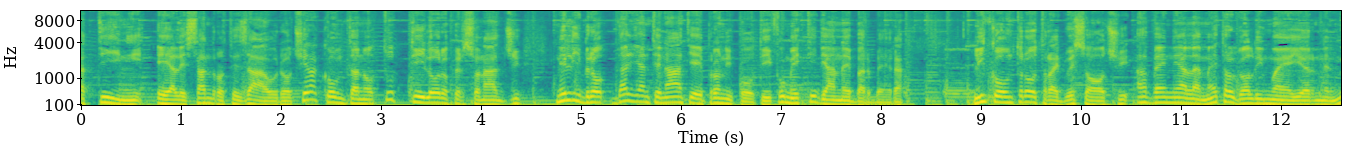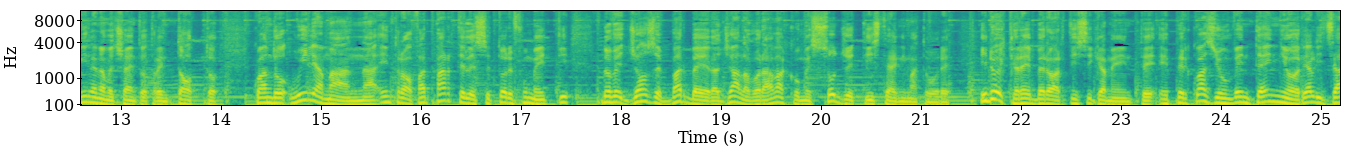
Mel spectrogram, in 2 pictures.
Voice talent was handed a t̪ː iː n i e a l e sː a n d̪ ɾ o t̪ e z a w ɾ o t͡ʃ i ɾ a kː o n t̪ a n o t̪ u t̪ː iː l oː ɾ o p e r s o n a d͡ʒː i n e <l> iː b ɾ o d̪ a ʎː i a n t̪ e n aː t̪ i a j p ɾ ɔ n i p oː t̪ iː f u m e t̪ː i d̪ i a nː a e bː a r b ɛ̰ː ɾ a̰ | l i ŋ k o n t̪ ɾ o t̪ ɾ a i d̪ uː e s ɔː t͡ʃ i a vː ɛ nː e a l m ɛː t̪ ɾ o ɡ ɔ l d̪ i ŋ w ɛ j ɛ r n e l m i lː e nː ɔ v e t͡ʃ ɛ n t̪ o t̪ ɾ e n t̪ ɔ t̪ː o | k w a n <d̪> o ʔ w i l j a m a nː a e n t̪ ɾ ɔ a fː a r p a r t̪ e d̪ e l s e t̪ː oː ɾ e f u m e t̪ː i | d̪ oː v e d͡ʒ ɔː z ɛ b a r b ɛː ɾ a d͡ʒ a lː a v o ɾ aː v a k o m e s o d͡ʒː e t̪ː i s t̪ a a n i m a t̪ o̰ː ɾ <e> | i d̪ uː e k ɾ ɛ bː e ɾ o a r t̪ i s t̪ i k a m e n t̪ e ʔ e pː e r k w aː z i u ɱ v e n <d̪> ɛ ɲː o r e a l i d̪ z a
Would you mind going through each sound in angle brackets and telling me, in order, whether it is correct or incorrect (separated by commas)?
incorrect, correct, correct, incorrect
